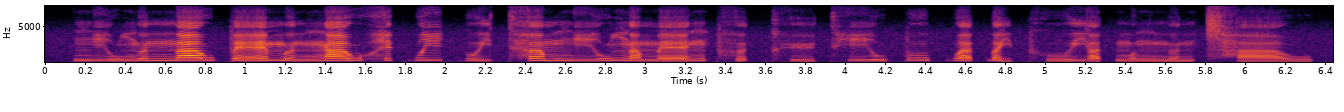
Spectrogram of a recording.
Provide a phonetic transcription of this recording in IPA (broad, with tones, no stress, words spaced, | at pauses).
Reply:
ŋiː˨˩wŋɵ˧n n̪aː˥wpɛː˨˥mɵ˨n ŋaː˥whɪ˥k̚wiː˥k̚uː˨j t̪ʰɐ˧mŋiː˨˥wŋɐ˨m ɛː˨˥ŋ pʰɵ˨t̚kʰyː˨˩ t̪ʰiː˨wpuː˥p̚wɐ˨˥t̚ɐ˨˩j pʰuː˨˥jɐ˨˥t̚mʊ˧ŋn̪ɵ˨˧n t͡sʰaː˨w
